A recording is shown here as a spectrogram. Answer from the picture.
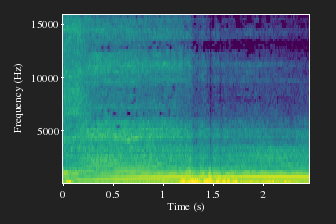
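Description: Greater Anglia electric multiple unit starting to pull away: its traction motors give a steady whine of several tones that grows louder, over a low hum. A brief rustle of noise comes about a second in.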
